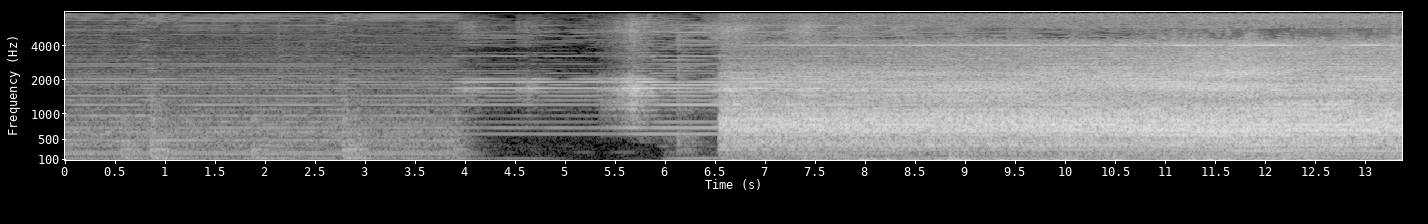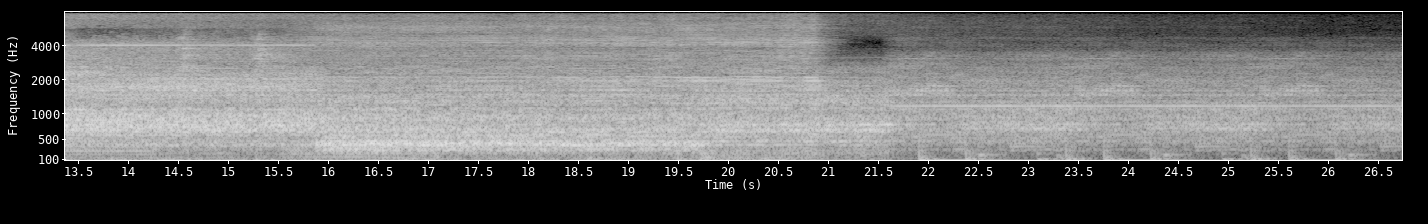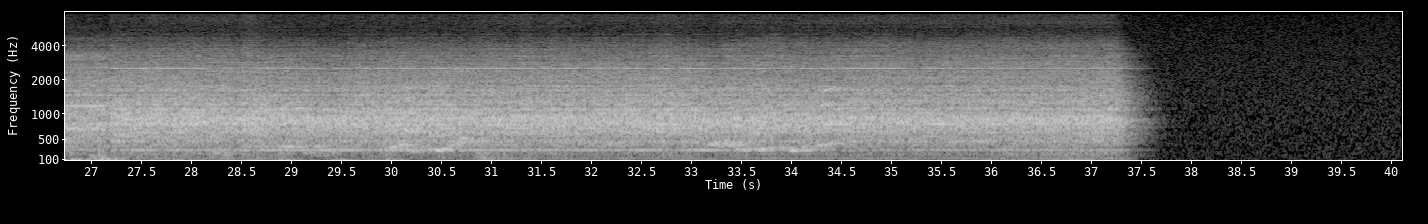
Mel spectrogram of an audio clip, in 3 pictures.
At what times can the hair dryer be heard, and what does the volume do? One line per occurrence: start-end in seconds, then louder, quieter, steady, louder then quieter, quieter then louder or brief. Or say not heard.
6.5-37.4 quieter.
